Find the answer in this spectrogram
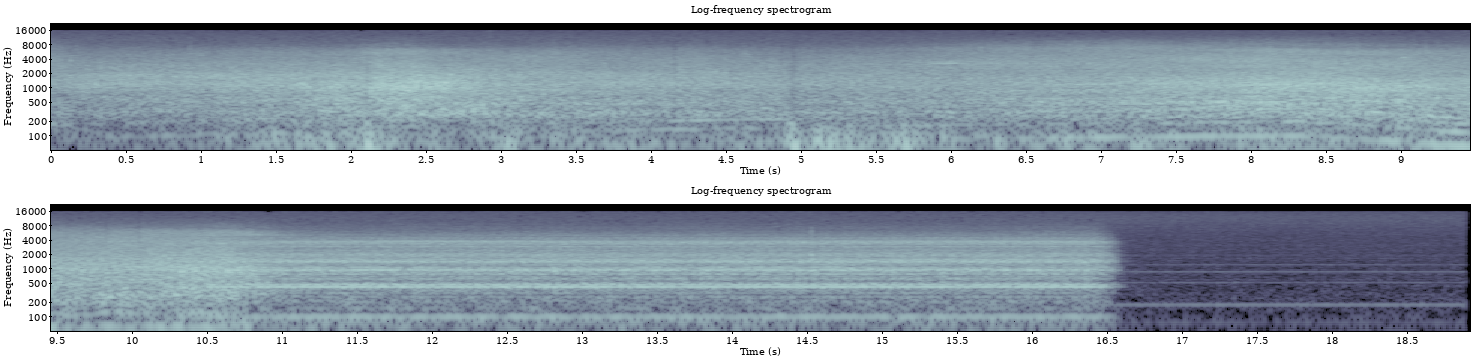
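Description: Street traffic: a steady rush of passing cars that swells and fades twice, then a steady droning hum with several pitches joins in about eleven seconds in. Everything cuts off suddenly near the end.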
